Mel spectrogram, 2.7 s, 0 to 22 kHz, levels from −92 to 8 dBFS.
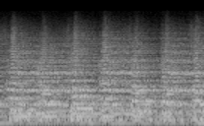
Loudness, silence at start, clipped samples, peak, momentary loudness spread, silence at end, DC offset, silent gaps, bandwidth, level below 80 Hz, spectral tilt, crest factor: -18 LUFS; 0 s; under 0.1%; -6 dBFS; 1 LU; 0 s; under 0.1%; none; 13.5 kHz; -36 dBFS; -5 dB/octave; 14 dB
